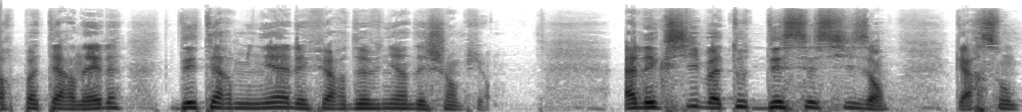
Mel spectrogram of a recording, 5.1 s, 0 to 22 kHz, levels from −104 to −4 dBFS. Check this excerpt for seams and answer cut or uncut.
cut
